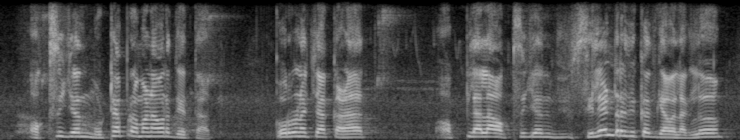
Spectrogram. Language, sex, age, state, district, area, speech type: Marathi, male, 60+, Maharashtra, Wardha, urban, spontaneous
